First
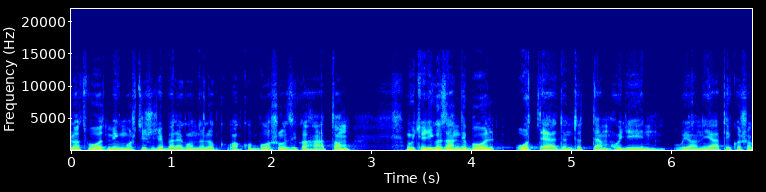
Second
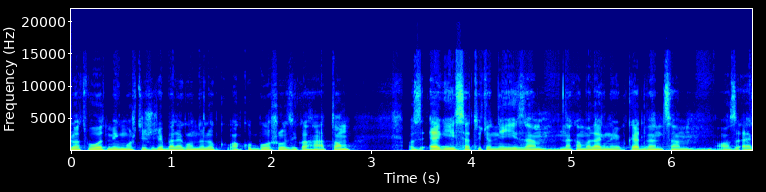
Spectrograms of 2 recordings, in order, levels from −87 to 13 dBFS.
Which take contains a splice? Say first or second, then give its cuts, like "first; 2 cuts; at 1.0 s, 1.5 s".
second; 1 cut; at 3.3 s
